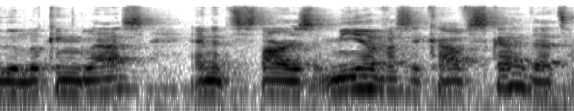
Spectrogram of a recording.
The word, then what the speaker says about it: Mia Wasikowska: Wonderland and through the looking-glass and it stars mia wasikowska that's how you pronounce her name I looked it up Johnny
